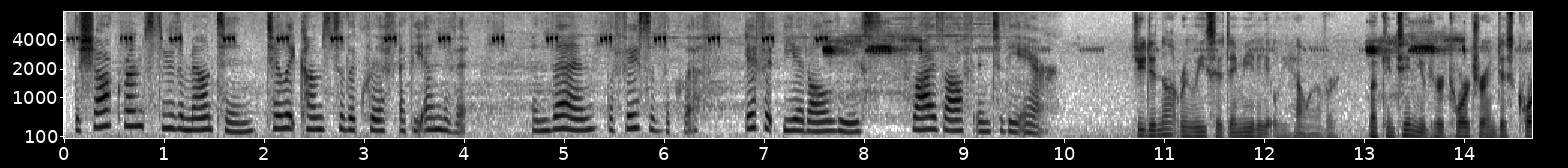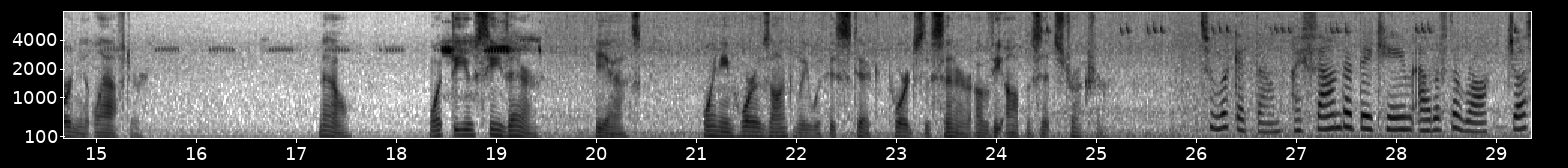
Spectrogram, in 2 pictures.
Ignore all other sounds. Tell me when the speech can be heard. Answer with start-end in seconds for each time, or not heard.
0.0-9.9, 10.7-15.5, 17.2-25.1, 25.9-29.3.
